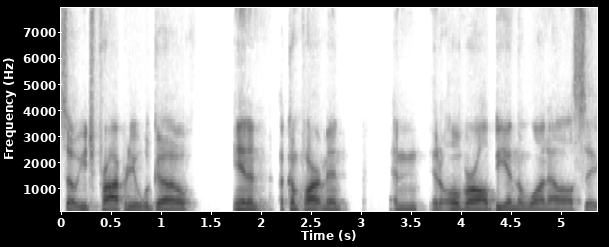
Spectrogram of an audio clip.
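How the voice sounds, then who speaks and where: A man with an American accent, very deep and low in pitch, in a monotone, flat delivery. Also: fairly quick pace. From US, New Jersey. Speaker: real estate investor. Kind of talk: interview.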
